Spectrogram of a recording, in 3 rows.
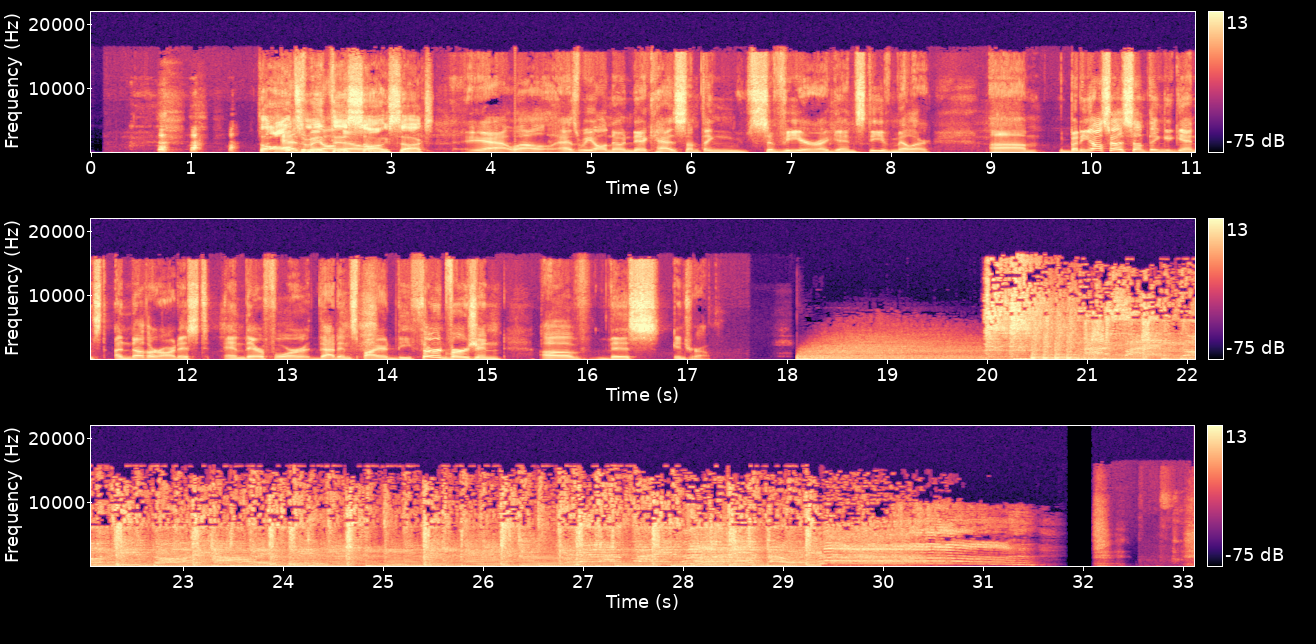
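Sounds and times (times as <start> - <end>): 
speech: 0.7 - 17.3
short final music hit: 18.1 - 21.8
dense driving intro music: 18.1 - 29.2
drawn-out falling vocal cry: 28.0 - 31.7
person giving a blood-curdling scream in intro music: 29.4 - 31.7.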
